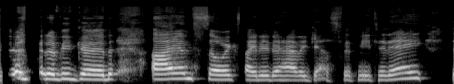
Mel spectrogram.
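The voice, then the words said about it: Hoarse, mostly lost voice. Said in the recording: “my voice is gone, so you're going to have fun with my funny voice”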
